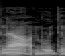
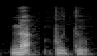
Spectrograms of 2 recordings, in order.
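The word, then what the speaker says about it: نعبد: kita membaca iyaka na'budu pakai Ain e karena ndak apa namanyaak pernah belajar bacanya nakbudu pakai Kaf itu artinya adalah sakit limpa Nah kita sakit limpa atau pakai Hamzah nabudu itu artinya gelisah padahal arti aslanya na'budu adalah kami menyembah Nah perkara-perkara ini bisa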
